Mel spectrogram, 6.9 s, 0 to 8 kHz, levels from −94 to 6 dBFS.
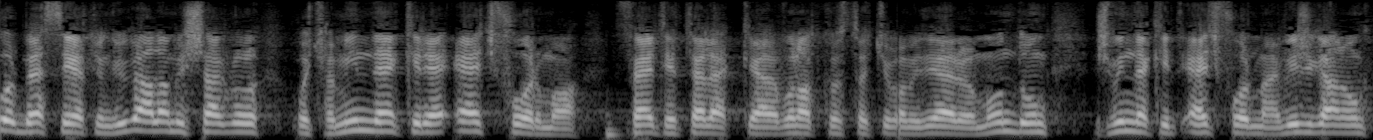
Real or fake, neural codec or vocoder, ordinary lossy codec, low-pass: real; none; none; none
